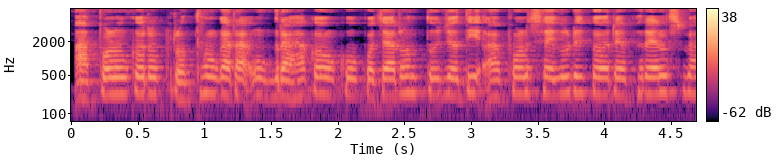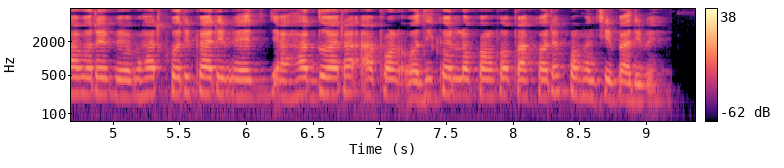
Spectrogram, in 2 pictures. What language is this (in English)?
Odia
